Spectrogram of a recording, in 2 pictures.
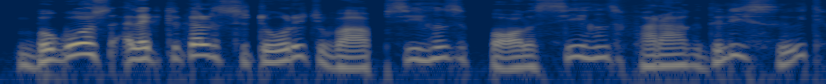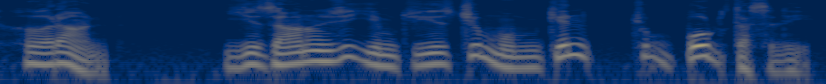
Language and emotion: Kashmiri, surprised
